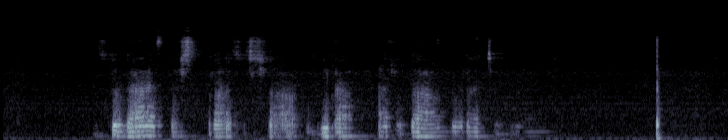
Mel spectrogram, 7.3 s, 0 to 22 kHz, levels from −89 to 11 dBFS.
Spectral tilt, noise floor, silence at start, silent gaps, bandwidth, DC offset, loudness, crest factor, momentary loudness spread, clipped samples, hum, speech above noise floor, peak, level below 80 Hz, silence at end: -7 dB/octave; -71 dBFS; 1.1 s; none; 7.6 kHz; under 0.1%; -33 LUFS; 22 dB; 14 LU; under 0.1%; none; 39 dB; -12 dBFS; -56 dBFS; 0.65 s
